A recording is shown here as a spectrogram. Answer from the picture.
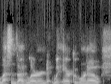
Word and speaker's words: Cogorno: And, you know, so the Cogorno Golf, Cogorno, it's pronounced kind of like a DiGiorno pizza, but with a C. Cogorno Golf.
